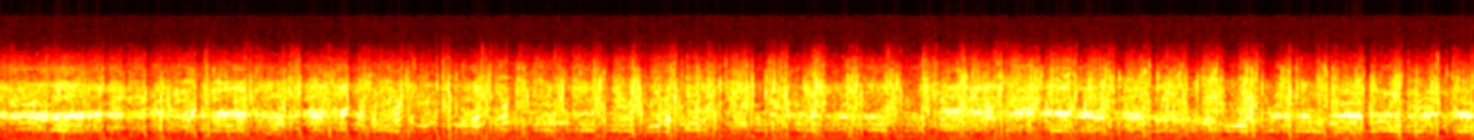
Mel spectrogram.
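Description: Many people clap in rhythm.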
